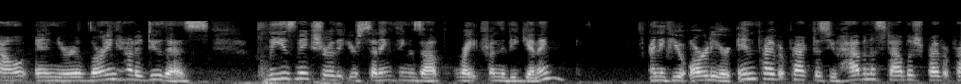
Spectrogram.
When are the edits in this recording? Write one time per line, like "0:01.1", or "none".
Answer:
none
